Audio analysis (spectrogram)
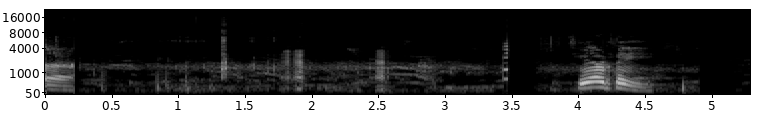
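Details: Newborn Beetal goat kid just born to a slightly weak mother in a village. Two loud, wavering bleats near the end follow a stretch of human talking and clicks.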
